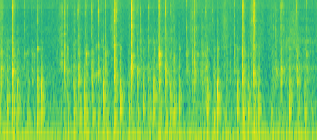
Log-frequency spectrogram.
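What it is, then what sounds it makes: Plastic stenotype machine. Both hands rapidly press the keys of a grey plastic stenotype machine with a screen, using fingertips and nails. The result is a dense, steady patter of short, dry plastic clicks and taps with bright edges over a low, thumpy body.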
